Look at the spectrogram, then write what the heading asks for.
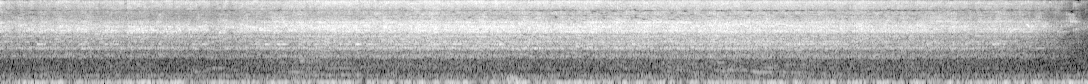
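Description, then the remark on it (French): A rain stick played during a guided relaxation pours out a steady, dense shower of fine, bright pattering that stays smooth and even for several seconds before fading at the end, with no voices over it. “Toute la main droite, le bras droit se dépose au rythme du du bâton de pluie.”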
